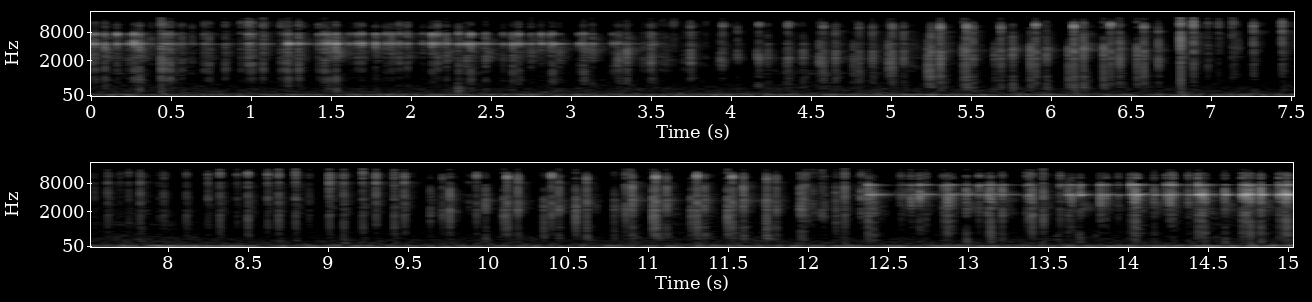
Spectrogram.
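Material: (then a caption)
Glass. Long acrylic nails tap and scratch a small, dark amber glass essential oil bottle with a black plastic cap and paper label that seems partly full. Dozens of quick, irregular, bright clicks and scrapes are heard, with a faint high glassy ring at the start and end.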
